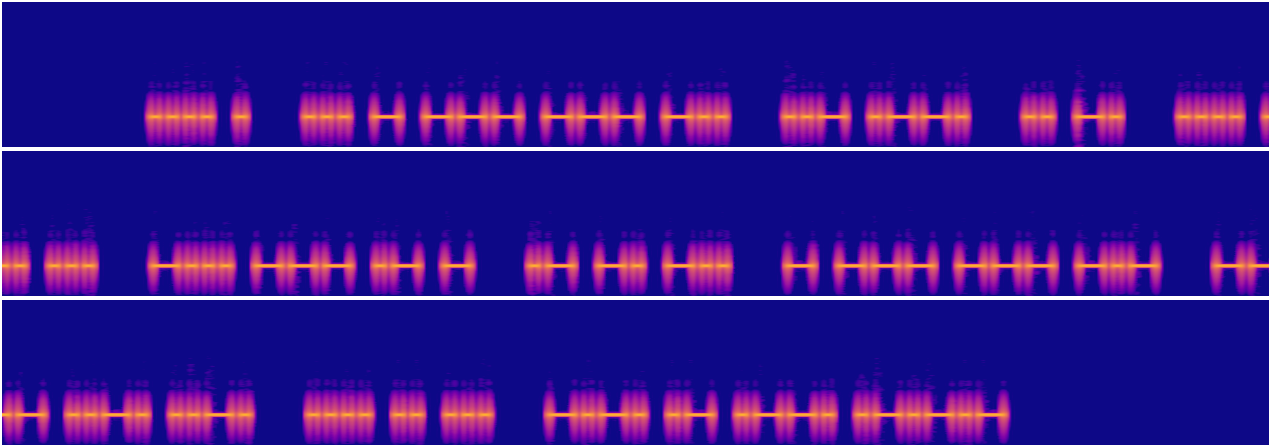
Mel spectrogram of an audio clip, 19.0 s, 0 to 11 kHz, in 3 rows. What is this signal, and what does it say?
Morse code, heard as a keyed tone, about 28 wpm, 700 Hz. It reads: HE STOOD UP IN HIS BOAT AND TOOK OFF HIS CAP.
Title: Sentences from Top 1600 Words 28wpm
